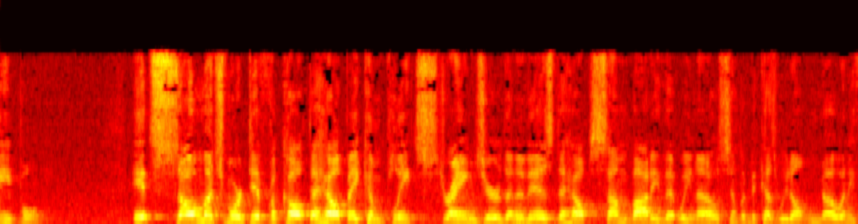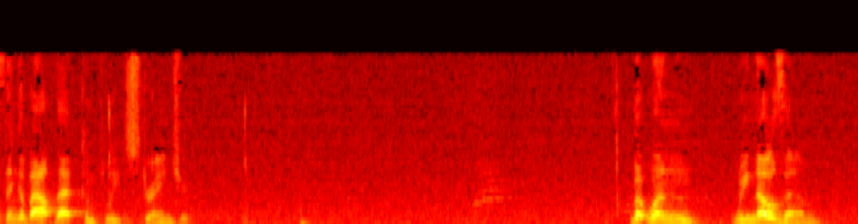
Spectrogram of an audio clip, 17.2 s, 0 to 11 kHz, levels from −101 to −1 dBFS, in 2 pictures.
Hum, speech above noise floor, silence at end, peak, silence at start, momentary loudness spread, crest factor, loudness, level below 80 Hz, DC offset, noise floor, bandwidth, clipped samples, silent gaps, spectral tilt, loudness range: none; 30 dB; 0.4 s; -6 dBFS; 0 s; 21 LU; 22 dB; -25 LUFS; -70 dBFS; under 0.1%; -56 dBFS; 8.8 kHz; under 0.1%; none; -3.5 dB/octave; 15 LU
